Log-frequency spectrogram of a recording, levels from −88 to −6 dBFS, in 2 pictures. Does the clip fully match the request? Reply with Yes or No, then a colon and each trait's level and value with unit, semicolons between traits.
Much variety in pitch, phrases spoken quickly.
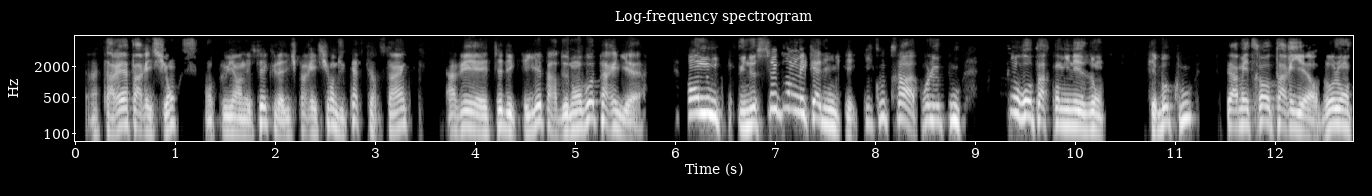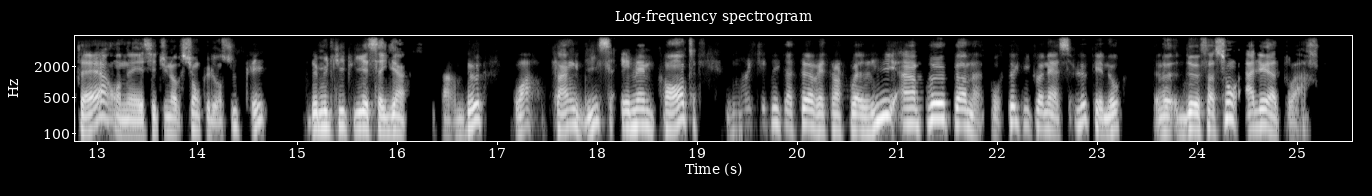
No: wide, 6.5 semitones; average, 180 wpm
